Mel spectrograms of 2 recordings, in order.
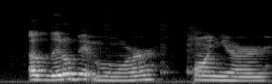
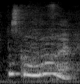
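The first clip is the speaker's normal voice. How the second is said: breathless surprise; 13 semitones higher, 3 dB louder than usual. Real, not acted. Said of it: "I'm so out of breath".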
